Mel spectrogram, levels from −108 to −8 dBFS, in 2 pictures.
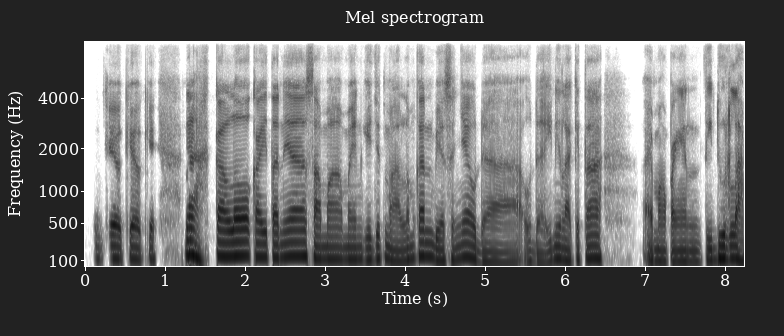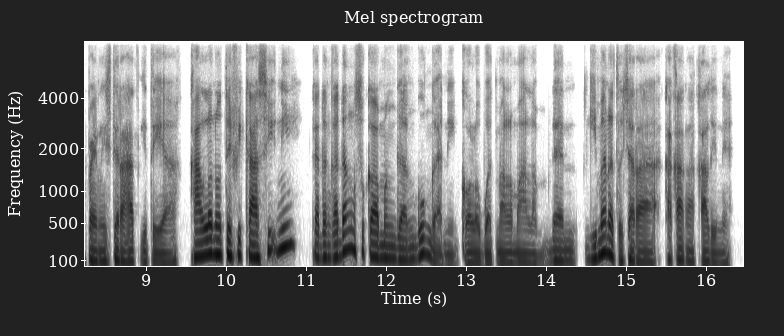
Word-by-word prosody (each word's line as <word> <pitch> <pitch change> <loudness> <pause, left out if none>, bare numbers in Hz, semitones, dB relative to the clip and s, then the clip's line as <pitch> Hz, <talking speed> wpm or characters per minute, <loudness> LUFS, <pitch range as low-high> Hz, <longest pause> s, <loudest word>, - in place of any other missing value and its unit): Oke 120 +2 -1
oke 115 +1 -2
oke. 110 +1 -3 0.4
Nah, 130 -10 +5
kalau 140 0 +6
kaitannya 135 +1 +2
sama 115 -1 0
main 110 0 -1
gadget 110 +2 -3
malam 105 +2 -2
kan 135 -3 +2
biasanya 115 +5 0
udah 90 -3 -3 0.4
udah 85 -2 -6
inilah 105 +1 -1
kita 115 +5 -1 0.5
emang 95 0 -2
pengen 95 -1 -2
tidurlah, 110 0 +2
pengen 95 -2 0
istirahat 95 0 -1
gitu 90 -2 -5
ya. 85 +1 -4 0.2
Kalau 135 +3 +5
notifikasi 145 +3 +2
nih 245 +3 +3 0.2
kadang-kadang 130 +10 +2
suka 150 -7 +1
mengganggu 115 0 +1
nggak 80 - -2
nih 75 - -8
kalau 85 0 -2
buat 85 +1 -5
malam-malam? 85 -2 -4
Dan 95 0 -3
gimana 135 +9 +3
tuh 95 -6 -5
cara 90 -1 -2
Kakak 105 -1 -3
ngakalinnya? 85 -4 -5
110 Hz, 145 wpm, -24 LUFS, 95-130 Hz, 0.5 s, kalau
